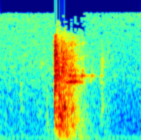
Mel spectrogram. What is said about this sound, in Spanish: Juker entra en el piso cerrando la puerta tras sí.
